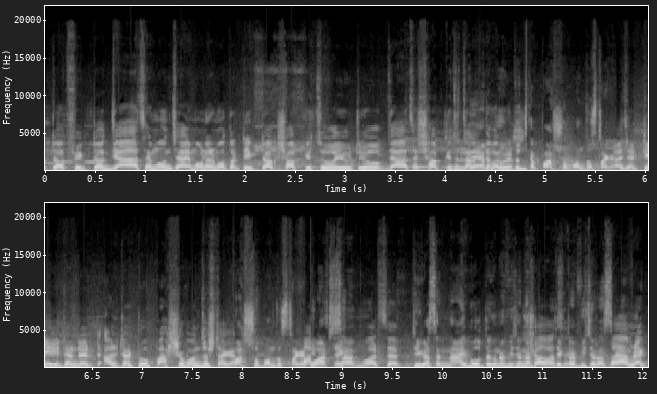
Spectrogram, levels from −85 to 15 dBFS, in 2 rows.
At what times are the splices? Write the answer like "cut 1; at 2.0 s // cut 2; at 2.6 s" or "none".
cut 1; at 4.8 s // cut 2; at 8.7 s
